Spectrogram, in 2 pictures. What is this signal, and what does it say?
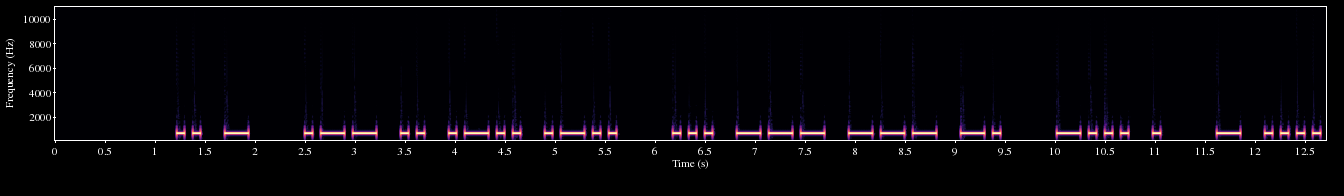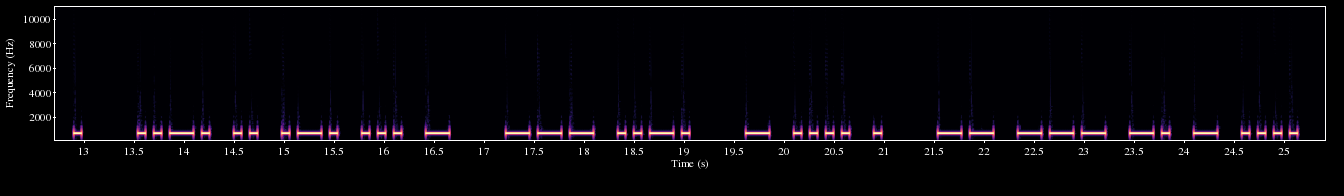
Morse code, heard as a keyed tone, about 15 wpm, 700 Hz. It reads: IT WILL SOON BE THE FIRST OF THE MONTH
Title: Sentences from Top 1000 Words - Review Part 5 - 15wpm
